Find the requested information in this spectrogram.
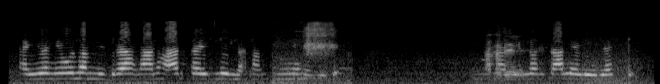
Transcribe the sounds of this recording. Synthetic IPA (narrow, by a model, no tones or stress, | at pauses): ɐjːoːniːʋunɐmɡid̪ɾanaːnuɦaːɽt̪aːjid̪liːlːɐ̰naːmsumneːɦeɡid̪e | ɐd̪ɛlːɐɾukaːlɦeːɭiid̪eɐʂʈe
